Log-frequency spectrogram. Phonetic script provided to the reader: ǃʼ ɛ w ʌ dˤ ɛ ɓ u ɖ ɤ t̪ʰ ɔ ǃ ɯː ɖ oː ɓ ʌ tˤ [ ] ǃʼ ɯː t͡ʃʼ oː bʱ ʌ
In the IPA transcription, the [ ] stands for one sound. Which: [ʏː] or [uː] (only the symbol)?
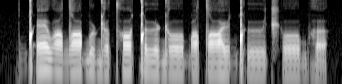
ʏː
